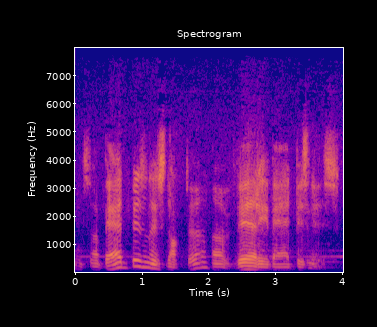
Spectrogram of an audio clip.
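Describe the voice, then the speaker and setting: An actor playing a genial, sly, insinuating police inspector in a 1940s radio drama, with folksy, wheedling politeness. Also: male voice, on the low side, big pitch swings, unhurried, a little hiss or hum. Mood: pointed, insinuating. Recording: muffled 1940s radio broadcast, faint music.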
